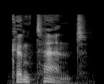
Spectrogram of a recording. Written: content

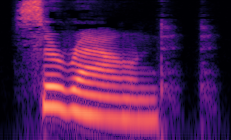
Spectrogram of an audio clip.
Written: surround

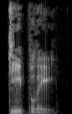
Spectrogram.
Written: deeply

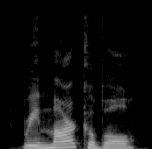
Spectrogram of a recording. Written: remarkable

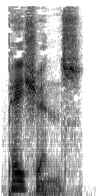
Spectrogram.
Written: patience

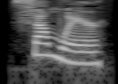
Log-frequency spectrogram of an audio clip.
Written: somewhere

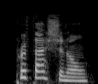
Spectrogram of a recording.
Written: professional

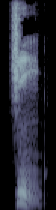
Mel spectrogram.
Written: gene

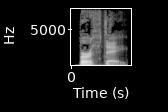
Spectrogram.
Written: birthday

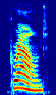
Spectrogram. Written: ground

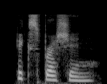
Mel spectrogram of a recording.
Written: expression

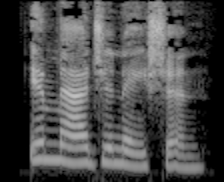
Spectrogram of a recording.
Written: imagination

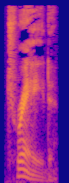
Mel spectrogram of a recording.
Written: trade

